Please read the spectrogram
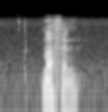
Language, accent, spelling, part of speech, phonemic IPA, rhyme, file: English, US, muffin, noun / verb, /ˈmʌf.ɪn/, -ʌfɪn, En-us-muffin.ogg
- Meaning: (noun) A type of flattish bun, usually cut in two horizontally, toasted and spread with butter, etc., before being eaten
